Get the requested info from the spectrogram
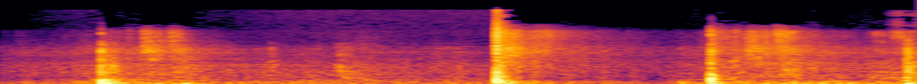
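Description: Aerial firework shells bursting overhead: four sharp bangs spread across the few seconds, with a smaller pop after the first, the loudest about halfway through, each trailing off briefly.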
